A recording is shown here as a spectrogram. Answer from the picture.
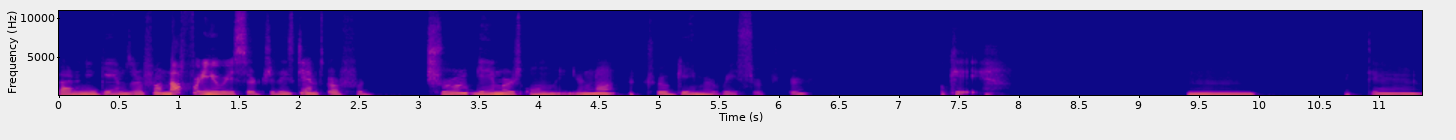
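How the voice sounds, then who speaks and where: With a non-native accent, a woman talks at a high pitch and a moderate pace, using ordinary pitch variation, long and frequent pauses, and a dry, close sound with no echo. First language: not English. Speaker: vtuber streamer. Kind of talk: casual live-stream chat. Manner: animated.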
